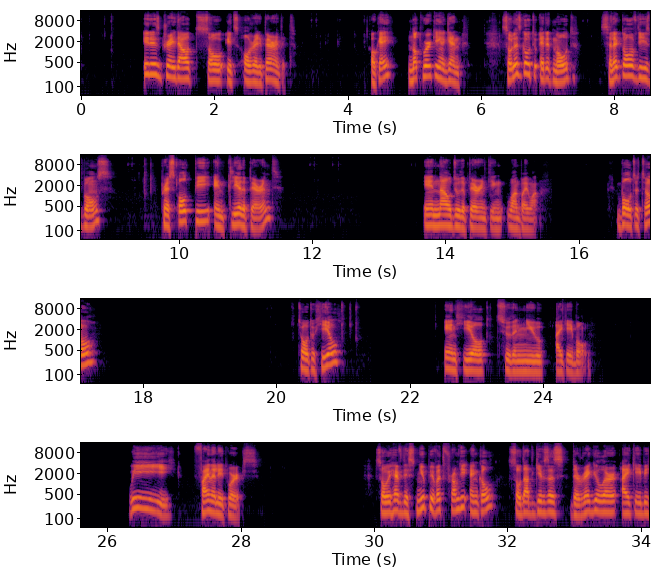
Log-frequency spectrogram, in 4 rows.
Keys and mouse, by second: 2.0 Tab, 3.4 click, 3.7 g, 5.2-5.7 right drag, 5.2 g, 5.7 Tab, 6.5 Tab, 7.6 click, 8.8 shift+click, 9.9 alt+p, 12.3 click, 14.3 ctrl+p, 17.0 ctrl+p, 17.8 click, 19.8 shift+click, 20.7 ctrl+p, 22.0 click, 23.6 ctrl+p, 25.1 Tab, 25.6 click, 25.9 g, 26.7 click, 26.9 r, 28.4 r, 28.5 r, 29.8 r, 30.2 r, 31.4 r, 31.5 r.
